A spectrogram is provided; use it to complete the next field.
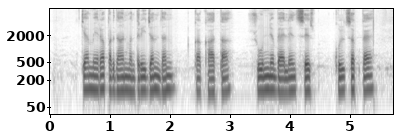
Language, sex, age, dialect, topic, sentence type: Hindi, male, 18-24, Garhwali, banking, question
